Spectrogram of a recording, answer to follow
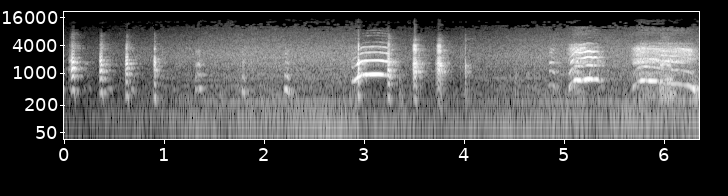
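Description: A woman's high-pitched, cackling laughter in short staccato bursts, with a long rising-and-falling squeal about three seconds in and more laughing near the end, over a faint steady low hum.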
